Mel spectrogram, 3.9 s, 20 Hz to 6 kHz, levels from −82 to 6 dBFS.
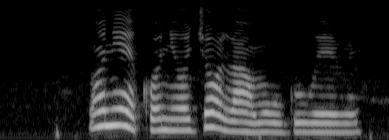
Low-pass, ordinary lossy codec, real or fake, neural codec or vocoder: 5.4 kHz; none; real; none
